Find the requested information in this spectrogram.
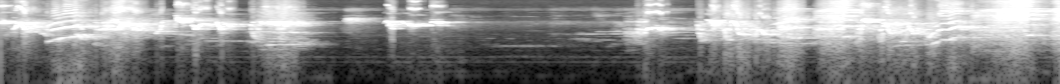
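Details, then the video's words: Samyong song in the morning. Loud chattering and whistled phrases open the passage, fade to near silence with a faint thin tone, then return as a dense, varied burst. "SAMNYONG GACOR Menggemaskan DI PAGI HARI"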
